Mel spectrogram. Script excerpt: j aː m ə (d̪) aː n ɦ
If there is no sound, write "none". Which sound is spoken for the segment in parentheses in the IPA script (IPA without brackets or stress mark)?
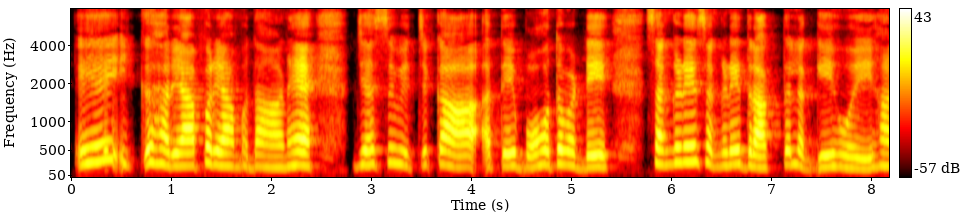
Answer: d̪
